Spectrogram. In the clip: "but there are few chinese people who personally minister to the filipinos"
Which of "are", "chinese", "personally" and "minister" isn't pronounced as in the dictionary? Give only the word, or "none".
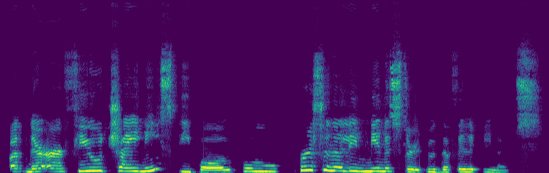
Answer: chinese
